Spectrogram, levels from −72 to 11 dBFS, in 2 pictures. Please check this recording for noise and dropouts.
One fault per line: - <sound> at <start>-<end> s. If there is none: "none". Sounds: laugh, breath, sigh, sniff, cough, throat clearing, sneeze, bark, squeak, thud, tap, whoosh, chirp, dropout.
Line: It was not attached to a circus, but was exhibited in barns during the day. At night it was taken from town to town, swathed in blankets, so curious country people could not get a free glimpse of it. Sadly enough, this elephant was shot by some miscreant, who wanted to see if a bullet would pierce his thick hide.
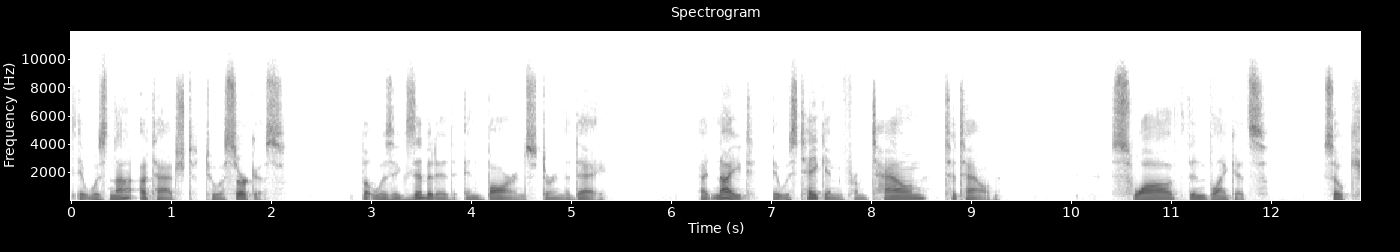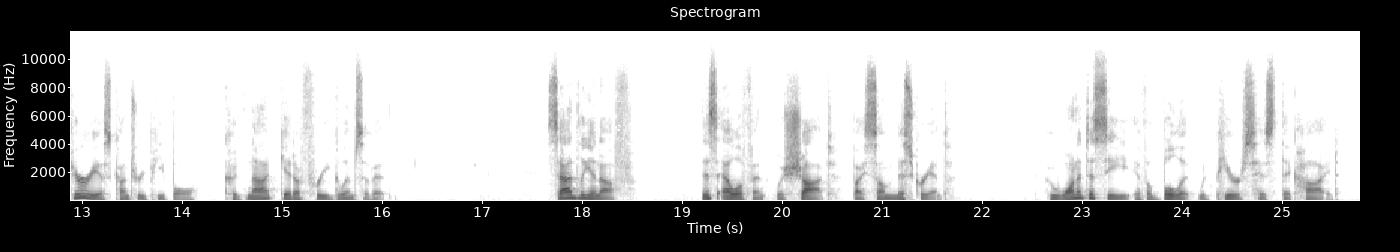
none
